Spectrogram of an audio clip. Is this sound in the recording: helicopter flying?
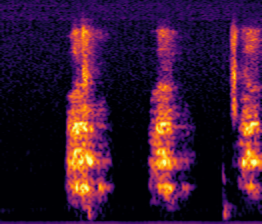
no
